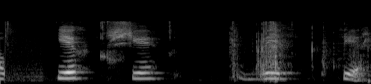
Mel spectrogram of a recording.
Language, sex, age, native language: Icelandic, male, 7, Icelandic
